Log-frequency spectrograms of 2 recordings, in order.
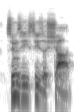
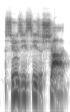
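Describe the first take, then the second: No difference in how they are said.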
